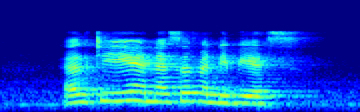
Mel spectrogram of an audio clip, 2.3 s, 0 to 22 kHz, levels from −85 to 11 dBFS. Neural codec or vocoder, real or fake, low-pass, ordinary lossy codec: none; real; none; none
